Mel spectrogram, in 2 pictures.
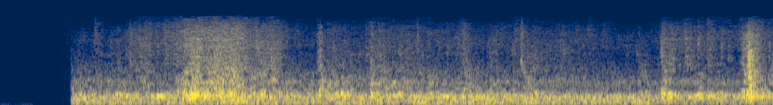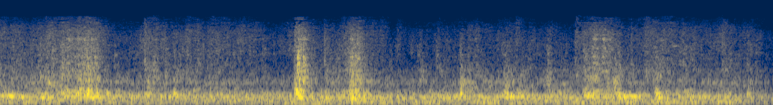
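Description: Steady loud rumble of a large motorhome driving over rough road, with repeated sharp clattering and rattling bursts at irregular intervals throughout. No voices.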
